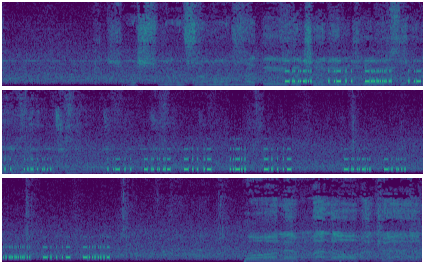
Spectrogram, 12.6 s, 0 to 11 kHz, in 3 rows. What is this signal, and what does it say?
Hellschreiber (Feld-Hell, 122.5 baud), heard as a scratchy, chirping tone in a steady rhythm, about 660 Hz, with radio static. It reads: RTBTX TAMIH RKSHD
